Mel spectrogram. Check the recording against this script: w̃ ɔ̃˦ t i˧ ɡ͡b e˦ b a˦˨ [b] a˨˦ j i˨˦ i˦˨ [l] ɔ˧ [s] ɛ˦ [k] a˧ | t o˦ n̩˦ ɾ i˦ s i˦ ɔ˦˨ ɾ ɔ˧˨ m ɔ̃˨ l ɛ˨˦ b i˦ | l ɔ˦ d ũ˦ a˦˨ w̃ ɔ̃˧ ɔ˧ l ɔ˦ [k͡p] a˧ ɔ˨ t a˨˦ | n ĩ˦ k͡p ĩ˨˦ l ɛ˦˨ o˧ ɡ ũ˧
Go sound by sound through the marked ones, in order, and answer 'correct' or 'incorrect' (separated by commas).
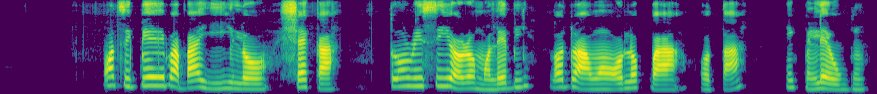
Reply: correct, correct, incorrect, correct, correct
